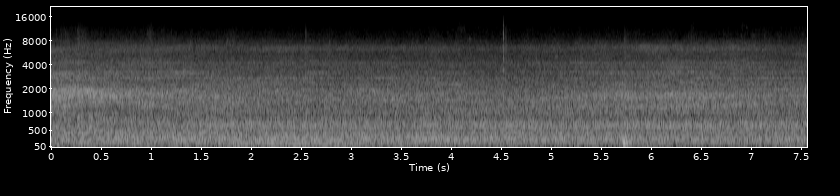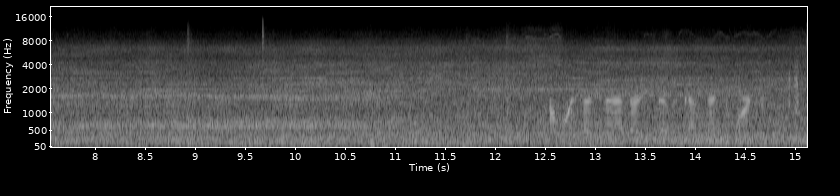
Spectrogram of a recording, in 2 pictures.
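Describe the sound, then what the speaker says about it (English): An Airbus A321neo airliner arriving from Tucson at DFW at night gives a continuous broad jet roar, fairly close and steady, with some faint chirping and small clicks near the end. "You're looking at Flight 584 coming in from Tucson, Arizona, an Airbus A321"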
